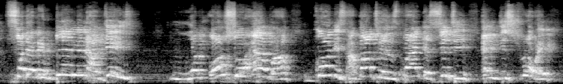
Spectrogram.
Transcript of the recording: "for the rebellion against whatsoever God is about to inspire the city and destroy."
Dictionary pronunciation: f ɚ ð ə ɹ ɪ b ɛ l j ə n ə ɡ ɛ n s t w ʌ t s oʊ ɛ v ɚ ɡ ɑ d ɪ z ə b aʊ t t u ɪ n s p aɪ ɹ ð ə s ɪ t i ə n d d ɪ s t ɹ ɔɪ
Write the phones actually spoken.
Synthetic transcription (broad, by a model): f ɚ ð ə ɹ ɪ b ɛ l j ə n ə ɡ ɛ s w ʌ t s oʊ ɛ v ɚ ɡ ɑ d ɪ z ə b aʊ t t u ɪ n s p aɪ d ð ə s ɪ t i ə n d d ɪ s t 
